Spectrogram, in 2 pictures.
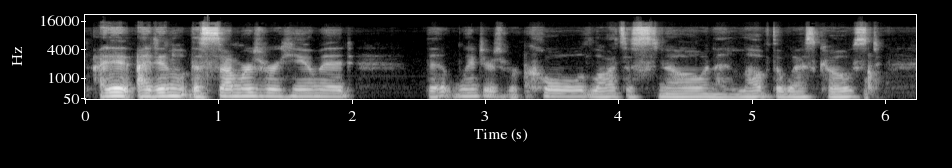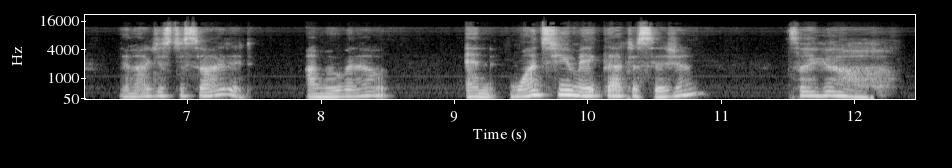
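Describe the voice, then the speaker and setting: With a Canadian accent, a woman speaks at a moderate pace in a very deep, low pitch, somewhat breathy, with ordinary pitch variation, big swings in loudness, long and frequent pauses, and a quiet background. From central Canada. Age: 60s. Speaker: online income coach. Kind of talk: motivational livestream talk. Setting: live stream. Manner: animated.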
